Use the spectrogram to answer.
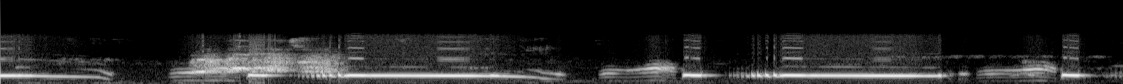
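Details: Pelung chicken crowing as a lure recording: long, drawn-out mellow crows held steady for several seconds, with short wavering notes between them and overlapping crows suggesting more than one bird.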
